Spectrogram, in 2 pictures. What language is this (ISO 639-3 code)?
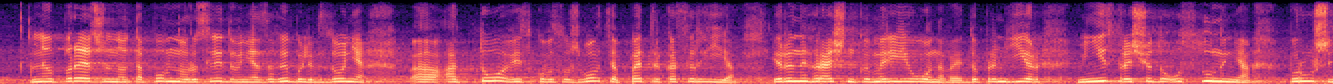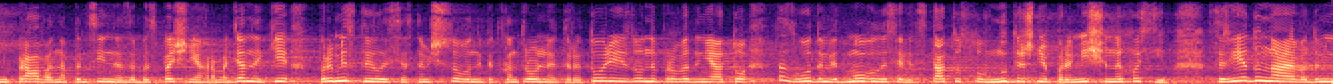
ukr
